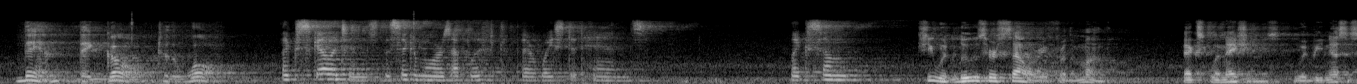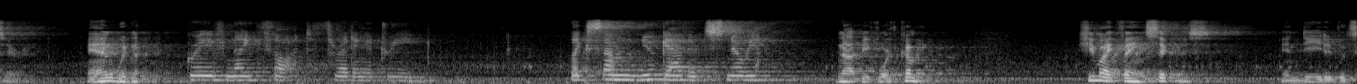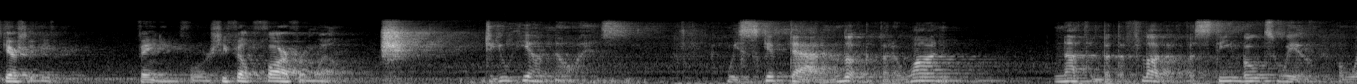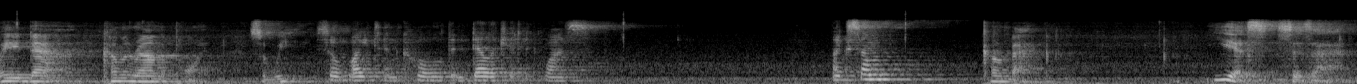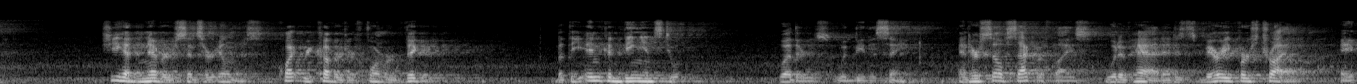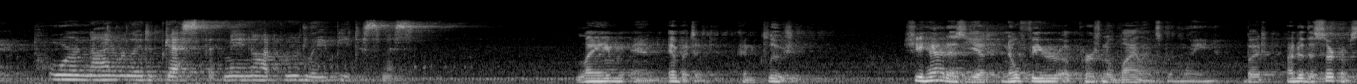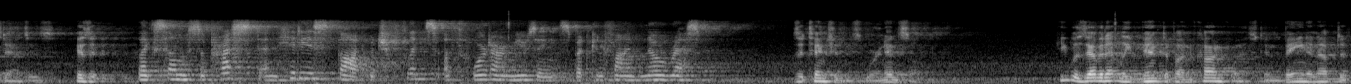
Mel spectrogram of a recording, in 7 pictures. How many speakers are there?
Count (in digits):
3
